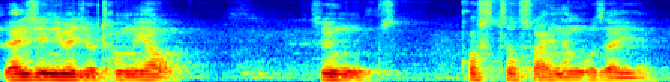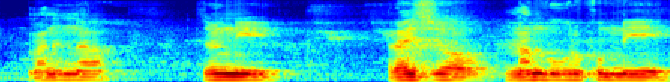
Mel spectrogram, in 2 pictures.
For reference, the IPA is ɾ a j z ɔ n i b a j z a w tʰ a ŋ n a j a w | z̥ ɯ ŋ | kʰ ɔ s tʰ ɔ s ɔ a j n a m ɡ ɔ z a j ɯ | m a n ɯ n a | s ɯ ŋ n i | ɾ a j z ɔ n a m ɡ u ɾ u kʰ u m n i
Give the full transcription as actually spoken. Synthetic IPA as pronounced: ɾ a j z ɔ n i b a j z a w tʰ a ŋ n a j a w | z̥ ɯ ŋ | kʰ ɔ s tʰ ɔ s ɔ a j n a ŋ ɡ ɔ z a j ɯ | m a n ɯ n a | z ɯ ŋ n i | ɾ a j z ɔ n a ŋ ɡ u ɾ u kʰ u m n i

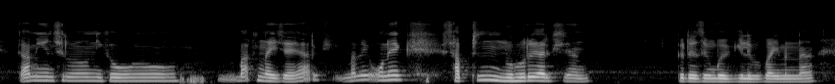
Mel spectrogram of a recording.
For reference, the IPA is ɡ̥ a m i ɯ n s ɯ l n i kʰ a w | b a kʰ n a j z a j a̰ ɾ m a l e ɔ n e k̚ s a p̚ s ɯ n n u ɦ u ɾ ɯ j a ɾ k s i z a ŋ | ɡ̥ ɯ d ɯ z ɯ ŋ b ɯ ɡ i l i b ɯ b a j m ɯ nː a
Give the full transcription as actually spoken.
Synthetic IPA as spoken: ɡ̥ a m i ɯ n s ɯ l n i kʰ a w | b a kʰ n a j z a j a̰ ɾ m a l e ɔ n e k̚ s a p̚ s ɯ n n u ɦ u ɾ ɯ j a ɾ k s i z a ŋ | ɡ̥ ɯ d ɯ z ɯ ŋ b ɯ ɡ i l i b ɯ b a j m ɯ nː a

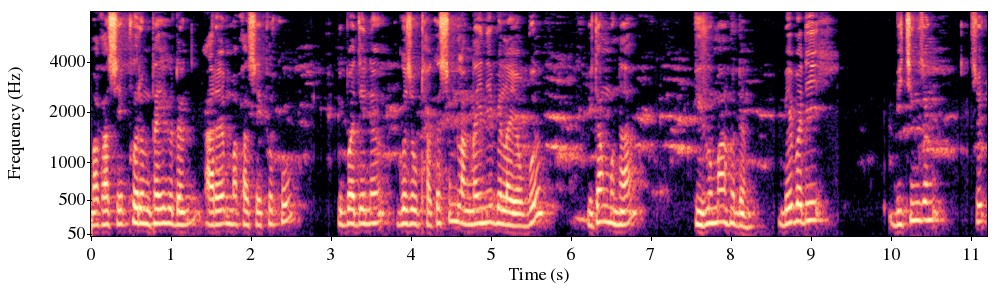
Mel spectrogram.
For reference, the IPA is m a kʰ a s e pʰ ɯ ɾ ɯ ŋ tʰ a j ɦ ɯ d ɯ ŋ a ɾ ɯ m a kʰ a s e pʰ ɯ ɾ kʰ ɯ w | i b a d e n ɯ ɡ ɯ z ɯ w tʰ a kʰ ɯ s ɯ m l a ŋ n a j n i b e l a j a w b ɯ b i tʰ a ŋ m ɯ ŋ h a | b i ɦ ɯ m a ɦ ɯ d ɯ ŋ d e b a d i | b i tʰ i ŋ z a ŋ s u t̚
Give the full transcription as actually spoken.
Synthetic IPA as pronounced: m a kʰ a s e pʰ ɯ ɾ ɯ ŋ tʰ a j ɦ ɯ d ɯ ŋ a ɾ ɯ m a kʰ a s e pʰ ɯ ɾ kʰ ɯ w | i b a d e n ɯ ɡ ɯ z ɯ w tʰ a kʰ ɯ s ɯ m l a ŋ n a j n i b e l a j a w b ɯ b i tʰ a ŋ m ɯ n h a | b i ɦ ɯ m a ɦ ɯ d ɯ ŋ b e b a d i | b i tʰ i ŋ z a ŋ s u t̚

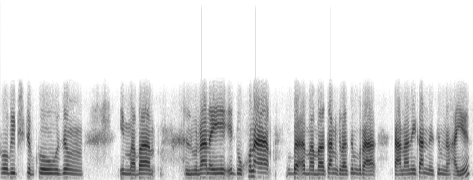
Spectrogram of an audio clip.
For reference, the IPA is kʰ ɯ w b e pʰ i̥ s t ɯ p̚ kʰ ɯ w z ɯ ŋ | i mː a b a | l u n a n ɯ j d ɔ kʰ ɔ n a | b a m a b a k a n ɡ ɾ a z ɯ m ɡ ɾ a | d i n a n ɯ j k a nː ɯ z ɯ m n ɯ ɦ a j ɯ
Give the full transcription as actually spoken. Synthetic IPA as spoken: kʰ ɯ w b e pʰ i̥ s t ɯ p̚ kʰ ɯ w z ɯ ŋ | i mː a b a | l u n a n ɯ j d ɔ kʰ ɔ n a | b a m a b a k a n ɡ ɾ a z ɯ m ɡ ɾ a | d a n a n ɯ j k a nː ɯ z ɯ m n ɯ ɦ a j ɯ

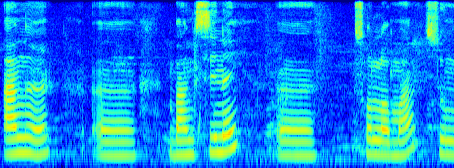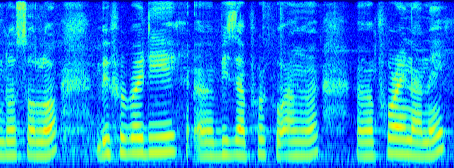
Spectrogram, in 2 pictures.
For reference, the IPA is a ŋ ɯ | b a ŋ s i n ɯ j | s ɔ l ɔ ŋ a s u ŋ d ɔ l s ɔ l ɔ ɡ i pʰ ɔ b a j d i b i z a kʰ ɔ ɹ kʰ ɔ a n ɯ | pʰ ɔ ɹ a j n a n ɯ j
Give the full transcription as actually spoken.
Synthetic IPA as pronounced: a ŋ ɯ | b a ŋ s i n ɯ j | s ɔ l ɔ m a s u ŋ d ɔ s ɔ l ɔ b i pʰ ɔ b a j d i b i z a pʰ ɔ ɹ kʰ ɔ a ŋ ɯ | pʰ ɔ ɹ a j n a n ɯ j

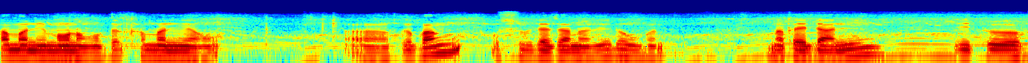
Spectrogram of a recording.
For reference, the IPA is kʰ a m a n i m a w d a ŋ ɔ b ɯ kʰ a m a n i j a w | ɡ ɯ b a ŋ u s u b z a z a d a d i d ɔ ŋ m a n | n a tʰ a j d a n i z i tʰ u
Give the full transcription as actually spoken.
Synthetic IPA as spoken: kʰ a m a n i m a w n a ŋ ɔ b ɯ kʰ a m a n i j a w | ɡ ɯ b a ŋ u s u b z a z a n a n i d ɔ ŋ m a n | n a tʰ a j d a n i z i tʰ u

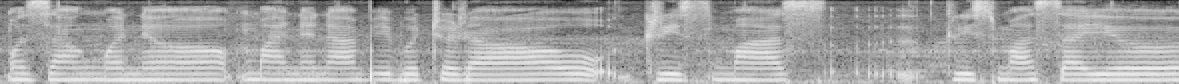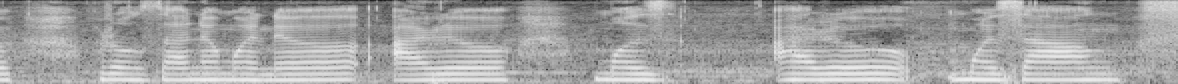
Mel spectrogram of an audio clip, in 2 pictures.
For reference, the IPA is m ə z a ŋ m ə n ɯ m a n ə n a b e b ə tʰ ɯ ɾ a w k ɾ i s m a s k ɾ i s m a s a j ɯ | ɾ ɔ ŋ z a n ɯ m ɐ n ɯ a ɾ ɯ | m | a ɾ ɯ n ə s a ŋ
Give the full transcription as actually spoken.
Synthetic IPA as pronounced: m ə z a ŋ m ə n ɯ m a n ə n a b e b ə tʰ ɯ ɾ a w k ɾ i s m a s k ɾ i s m a s a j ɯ | ɾ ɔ ŋ z a n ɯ m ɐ n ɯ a ɾ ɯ | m | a ɾ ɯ m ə z a ŋ

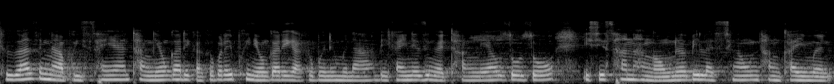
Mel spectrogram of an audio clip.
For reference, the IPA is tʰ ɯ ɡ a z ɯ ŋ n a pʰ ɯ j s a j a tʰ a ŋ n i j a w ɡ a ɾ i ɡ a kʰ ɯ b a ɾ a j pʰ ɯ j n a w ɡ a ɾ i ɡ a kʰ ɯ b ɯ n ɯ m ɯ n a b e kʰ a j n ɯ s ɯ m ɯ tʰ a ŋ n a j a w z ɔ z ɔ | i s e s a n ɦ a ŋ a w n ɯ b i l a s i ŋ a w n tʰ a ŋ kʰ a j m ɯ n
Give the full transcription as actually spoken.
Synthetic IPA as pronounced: tʰ ɯ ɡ a z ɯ ŋ n a pʰ ɯ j s a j a tʰ a ŋ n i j a w ɡ a ɾ i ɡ a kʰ ɯ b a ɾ a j pʰ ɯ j n a w ɡ a ɾ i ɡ a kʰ ɯ b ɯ n ɯ m ɯ n a b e kʰ a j n ɯ z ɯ ŋ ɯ tʰ a ŋ n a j a w z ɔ z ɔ | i s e s a n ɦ a ŋ a w n ɯ b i l a s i ŋ a w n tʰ a ŋ kʰ a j m ɯ n

